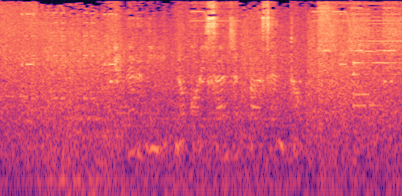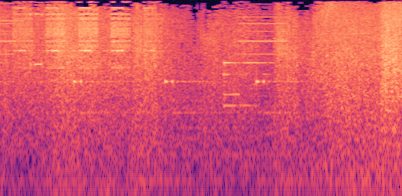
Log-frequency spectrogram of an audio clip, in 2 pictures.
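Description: Electronic beeps chirp now and then.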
